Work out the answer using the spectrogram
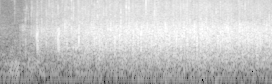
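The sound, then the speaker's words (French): Standing ovation applause after a speech: dense clapping from a large crowd swells in the first second and then holds as a steady, loud, even roar to the end. “S'ensuit une standing ovation, et le premier à se lever est Nick Clooney”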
